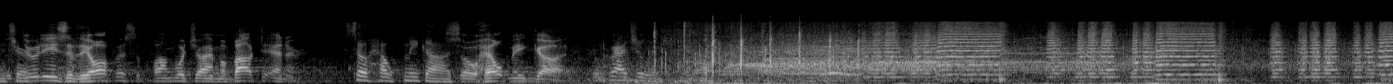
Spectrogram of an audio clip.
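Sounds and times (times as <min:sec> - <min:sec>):
speech: 0:00.0 - 0:07.2
crowd cheering on the National Mall after oath of office: 0:06.7 - 0:13.9.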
